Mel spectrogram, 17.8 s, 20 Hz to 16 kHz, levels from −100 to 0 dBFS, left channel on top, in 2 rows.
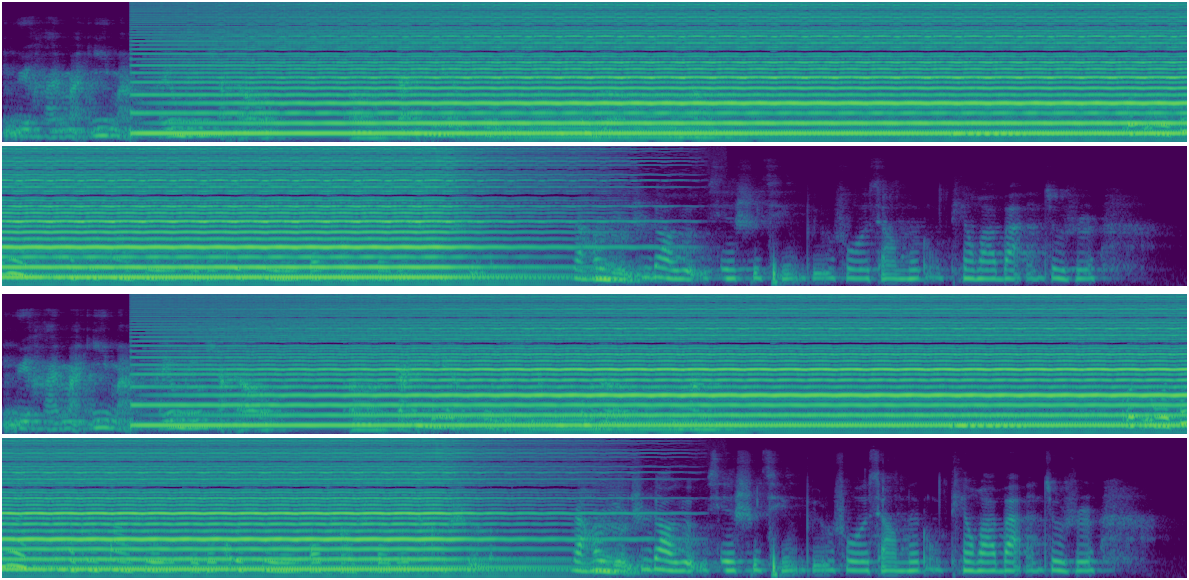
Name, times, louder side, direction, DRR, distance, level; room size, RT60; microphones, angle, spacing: voice 1, 0.0-5.4 13.3-13.7, equal, 75° right, 1 dB, 6.0 m, -38 dB
sound 1, 1.0-13.7, left 1 dB, 5° left, 0.6 m, -21 dB
sound 2, 3.2-14.5, right 1 dB, 35° left, 0.9 m, -40 dB
voice 2, 7.1-7.7 8.0-12.6 13.2-17.4, right 3 dB, 40° right, 12 dB, 0.5 m, -35 dB
24.5 x 9.2 x 6.0 m, 0.75 s
head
